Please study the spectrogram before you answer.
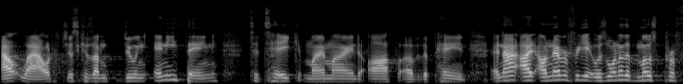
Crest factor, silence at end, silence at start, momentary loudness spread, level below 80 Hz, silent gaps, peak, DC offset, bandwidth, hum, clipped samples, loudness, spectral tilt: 24 dB; 0.05 s; 0 s; 14 LU; -76 dBFS; none; -2 dBFS; under 0.1%; 17.5 kHz; none; under 0.1%; -25 LUFS; -4 dB/octave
